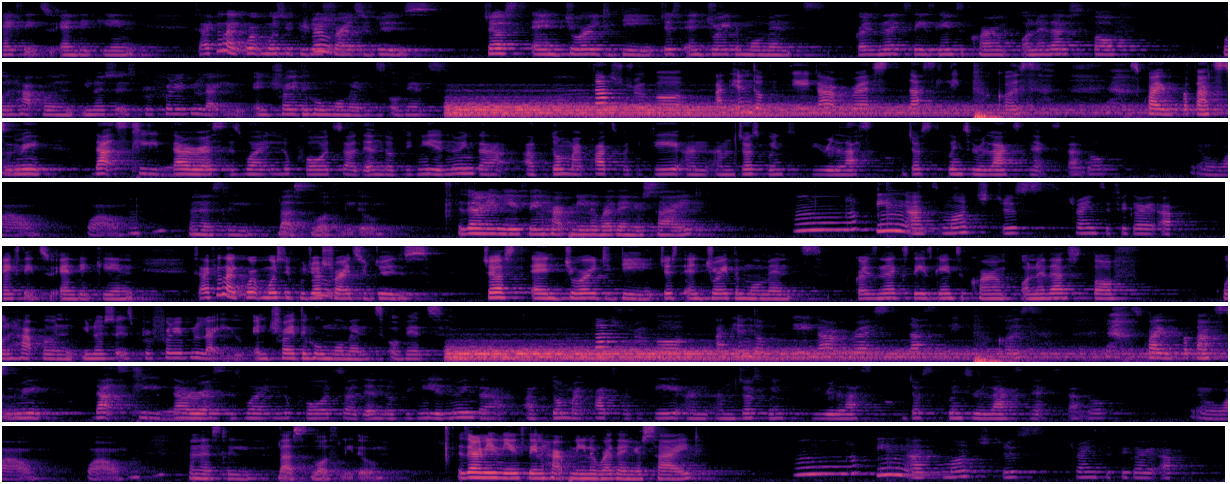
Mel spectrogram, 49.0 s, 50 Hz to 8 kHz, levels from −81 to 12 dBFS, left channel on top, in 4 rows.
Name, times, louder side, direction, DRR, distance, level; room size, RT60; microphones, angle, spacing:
voice 1, 0.0-4.3 4.8-7.9 8.5-11.3 12.2-16.7 23.3-23.6 26.1-26.5 36.5-37.2 37.6-38.0 38.6-40.6 41.3-43.7, right 4 dB, 85° right, 8 dB, 1.2 m, -36 dB
sound 1, 16.7-24.9, equal, 30° left, 1.3 m, -32 dB
voice 2, 17.7-19.1 19.4-23.2 23.5-24.9 25.4-32.3 32.6-33.1 33.6-35.5 38.0-38.4 44.7-47.2 47.5-48.5, left 3 dB, 50° left, 10 dB, 0.7 m, -37 dB
20.5 x 11.0 x 4.7 m, 1.2 s
head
